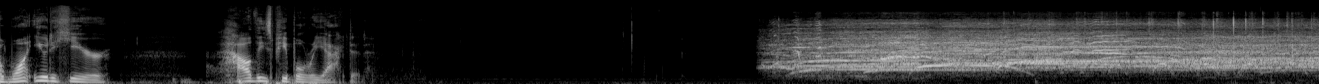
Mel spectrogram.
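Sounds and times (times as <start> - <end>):
speech: 0.0 - 1.1, 2.2 - 3.8
large crowd cheering: 7.6 - 13.1
scattered clapping: 10.0 - 13.1.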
